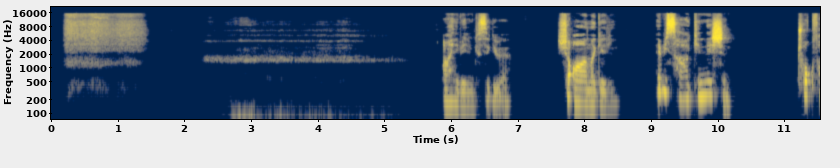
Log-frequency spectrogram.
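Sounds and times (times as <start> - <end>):
deep breath in and out: 0.1 - 1.5, 2.2 - 5.5
speech: 5.9 - 7.0, 7.6 - 10.3, 11.2 - 11.5.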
